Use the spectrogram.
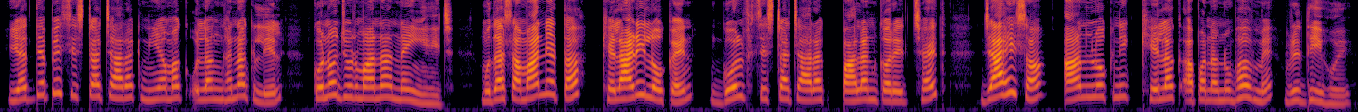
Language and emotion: Maithili, neutral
